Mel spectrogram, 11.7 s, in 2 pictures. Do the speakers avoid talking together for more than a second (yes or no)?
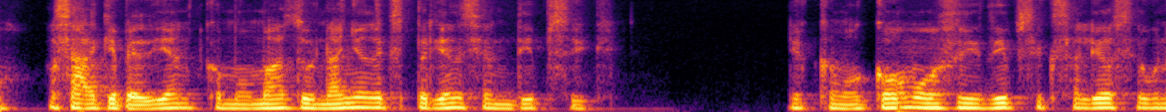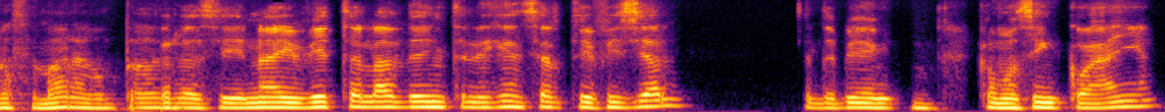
yes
